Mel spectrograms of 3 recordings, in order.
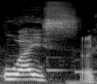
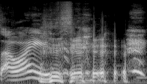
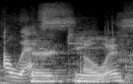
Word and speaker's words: Awais: Kita taunya nama beliau adalah Uwais. Karena Uwais. spellingnya tulisannya Uwais ya kan? Ternyata, spellingnya Awais. Kita panggil Mas Awais. Kayak gitu kan. Terus setelah ngobrol, akhirnya kemarin sampai Jakarta, kita tanya pronunciation namanya gimana sih? Ternyata bacanya di Pakistan bisa dibaca Awes, atau bisa jadi disebut Owes.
